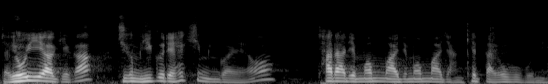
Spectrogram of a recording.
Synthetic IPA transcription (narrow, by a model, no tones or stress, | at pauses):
t͡ɕajoijaɡeɡa | t͡ɕiɡɯmiɡɯɾe̞ɦe̞k̚ɕ͈iminɡʌe̞jo | t͡ɕaɾaɾimʌmːad͡ʑimʌmːad͡ʑiankʰe̞t̚t͈ajobubuɲi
